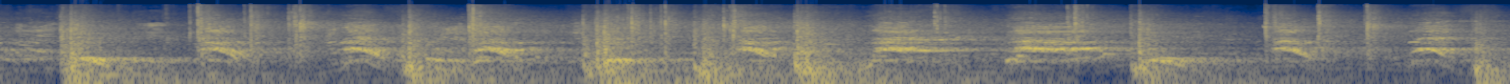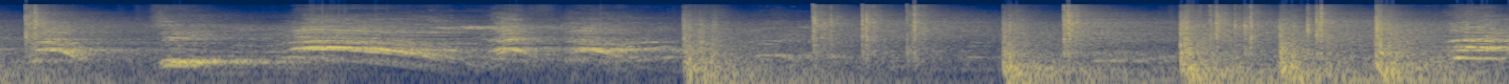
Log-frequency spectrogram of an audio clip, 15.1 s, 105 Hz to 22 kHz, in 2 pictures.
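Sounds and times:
cheerleaders chanting in unison: 0.0s - 11.6s, 12.7s - 15.0s
loud stomps: 2.0s - 4.8s, 11.0s - 11.8s, 12.6s - 15.0s
hand claps: 2.3s - 3.8s, 11.6s - 14.5s.

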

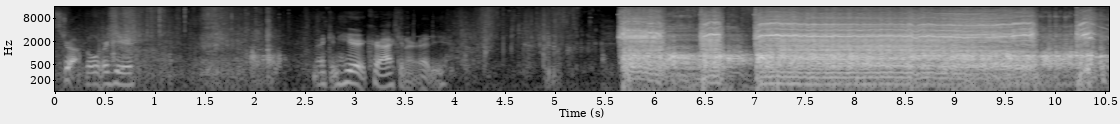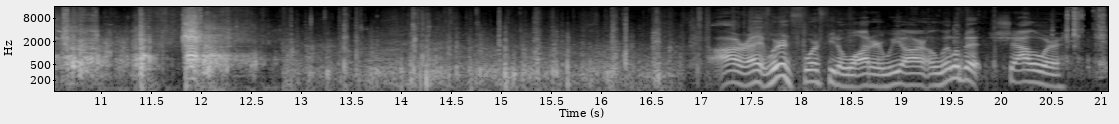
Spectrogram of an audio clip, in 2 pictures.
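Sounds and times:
ice auger motor whining: 5.6s - 12.8s.

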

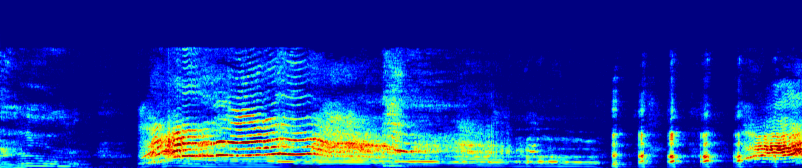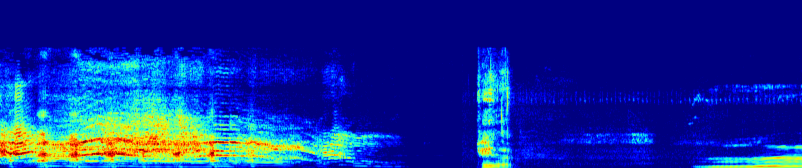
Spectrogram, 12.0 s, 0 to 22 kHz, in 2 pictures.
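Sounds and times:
baby laughing: 5.5s - 9.0s.

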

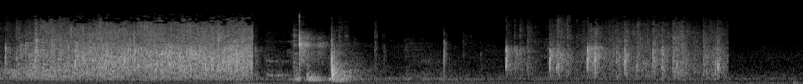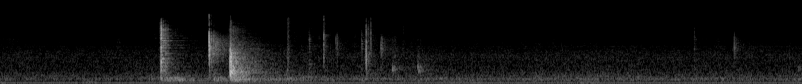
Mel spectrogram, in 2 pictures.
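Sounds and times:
crackling noise: 4.6s - 7.3s
cue striking ball: 9.6s - 10.7s
snooker balls clicking: 9.6s - 12.4s, 14.9s - 16.0s.

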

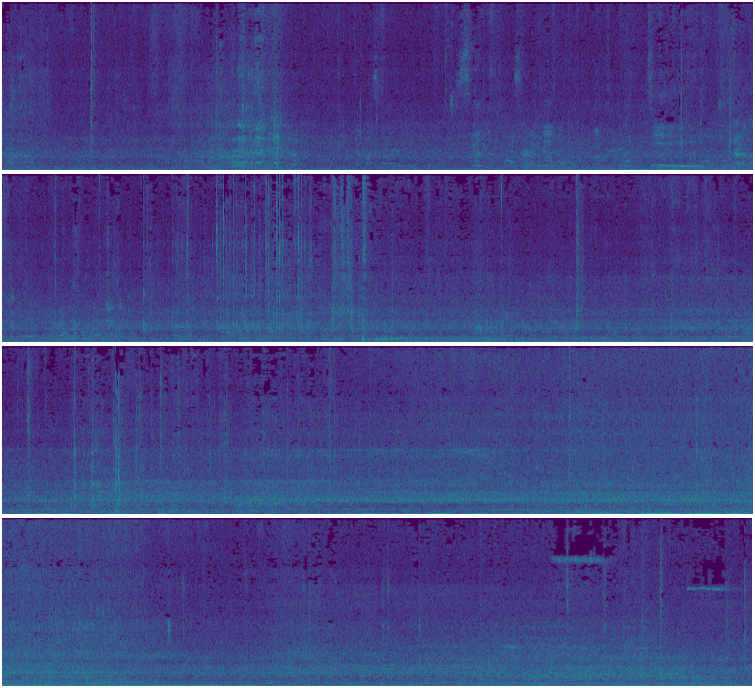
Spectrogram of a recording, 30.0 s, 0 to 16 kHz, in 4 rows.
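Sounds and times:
low rumble of road noise: 0.0s - 30.0s
vehicle engine hum passing: 16.3s - 30.0s.

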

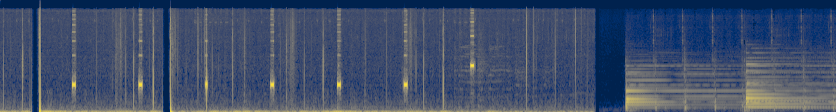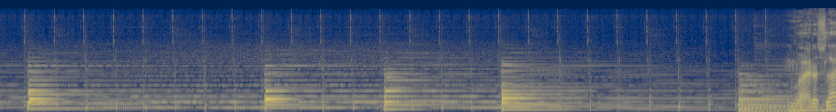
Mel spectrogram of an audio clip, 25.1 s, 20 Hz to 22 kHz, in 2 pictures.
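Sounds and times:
old film crackle and clicks: 0.0s - 6.8s, 7.8s - 9.0s
piano chords: 9.4s - 25.0s.

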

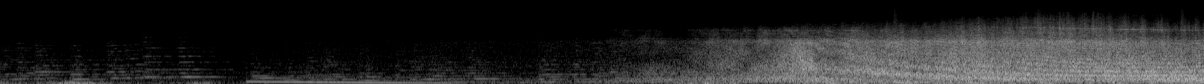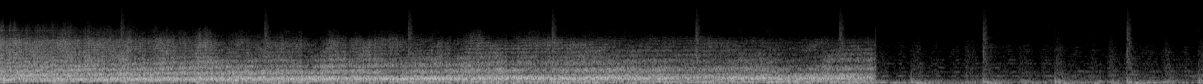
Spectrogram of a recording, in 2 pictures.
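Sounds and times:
jet engine flying past: 2.7s - 20.8s.

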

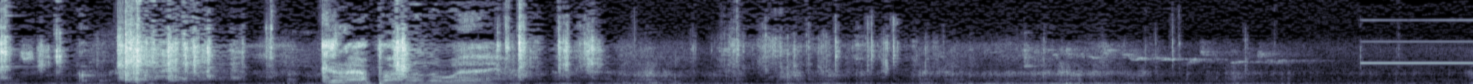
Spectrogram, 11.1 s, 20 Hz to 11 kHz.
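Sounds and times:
probe leads being handled: 2.9s - 9.4s.

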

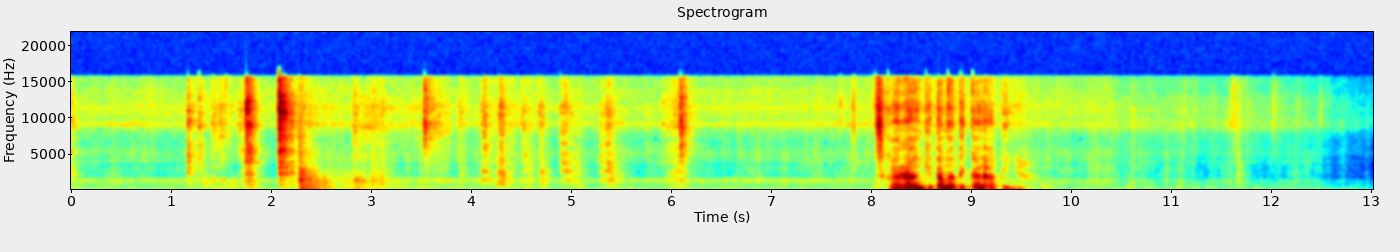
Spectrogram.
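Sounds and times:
whisk scraping metal saucepan: 2.8s - 6.2s.

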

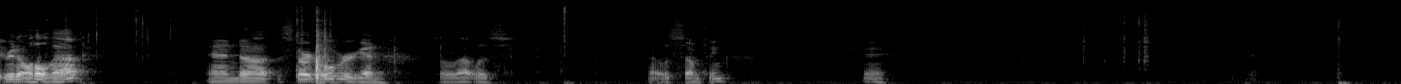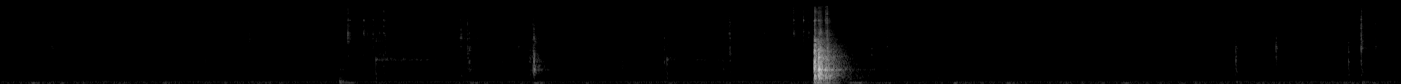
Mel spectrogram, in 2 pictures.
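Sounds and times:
light clicks and taps of parts: 0.4s - 2.1s, 20.2s - 24.6s.

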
